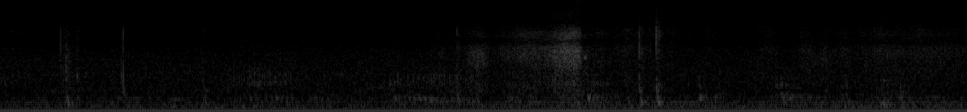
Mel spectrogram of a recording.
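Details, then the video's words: Sleeping pet cat snoring softly indoors: a faint low rumble with airy breath bursts recurring every second or so, one louder hissing exhale near the middle, plus a few light clicks. "my cat is snoring!#cute video.#turn your sound up to hear the cute kitty snores!"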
